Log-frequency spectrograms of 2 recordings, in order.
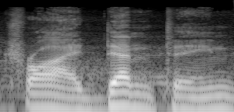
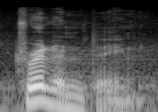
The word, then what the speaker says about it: Tridentine: tridentine it would sounds like it would be pronounced tridentine but the normal pronunciation is tridentine and so when we look to the conciliar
